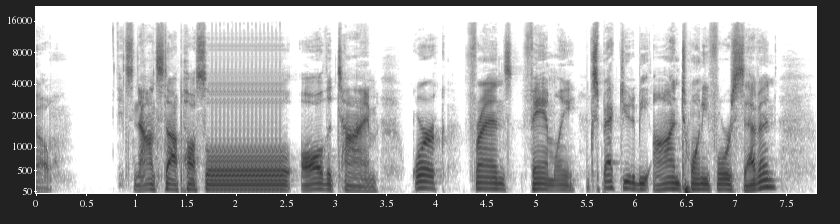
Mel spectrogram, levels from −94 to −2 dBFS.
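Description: From 1.76 to 2.48 s the speech locks into a system hang loop. The same 40 ms slice repeats 18 times, a rough 25 Hz buzz. The machine stalled while the hardware kept replaying its ring buffer. Speech then resumes with essentially nothing missing.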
